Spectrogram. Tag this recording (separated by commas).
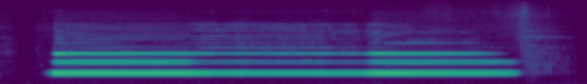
Musical instrument, Wind instrument, Music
